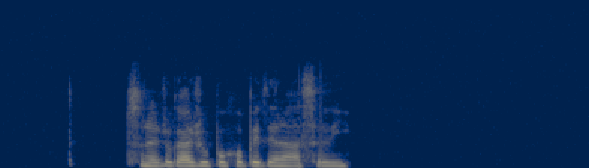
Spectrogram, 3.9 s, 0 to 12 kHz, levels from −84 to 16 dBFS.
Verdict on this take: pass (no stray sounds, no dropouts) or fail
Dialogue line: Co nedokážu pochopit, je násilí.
pass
